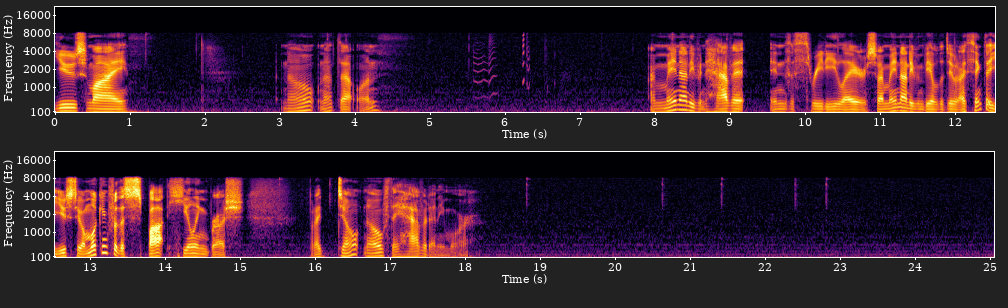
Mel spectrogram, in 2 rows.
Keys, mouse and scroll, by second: 1.3-3.7 drag, 8.3 click, 13.5 click, 15.6 click, 18.9 click, 21.5 click, 22.9-25.0 drag.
